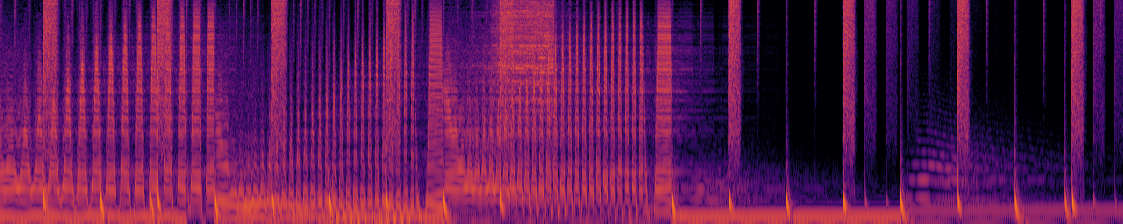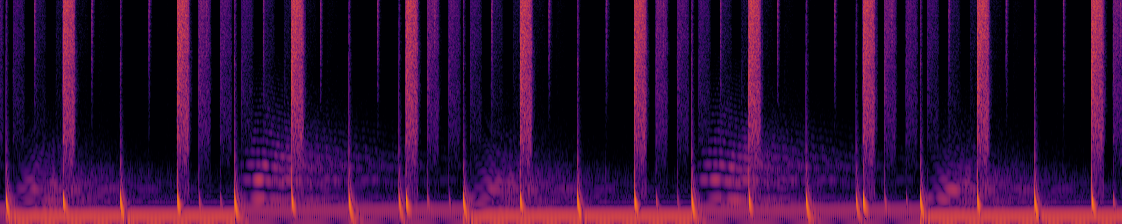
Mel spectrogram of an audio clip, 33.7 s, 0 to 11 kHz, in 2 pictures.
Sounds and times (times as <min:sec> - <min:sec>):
Dubstep: 0:00.0 - 0:11.5, 0:12.7 - 0:14.9, 0:16.0 - 0:18.4, 0:19.5 - 0:21.8, 0:22.8 - 0:25.2, 0:26.4 - 0:28.6, 0:29.7 - 0:32.1, 0:33.2 - 0:33.6
Drum machine: 0:00.0 - 0:12.0, 0:12.6 - 0:15.4, 0:16.0 - 0:33.6.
